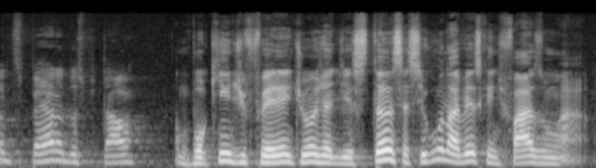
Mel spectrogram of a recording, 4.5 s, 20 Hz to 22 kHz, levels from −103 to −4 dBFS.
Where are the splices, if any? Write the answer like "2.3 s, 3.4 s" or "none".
1.2 s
